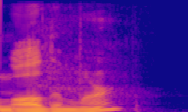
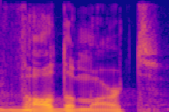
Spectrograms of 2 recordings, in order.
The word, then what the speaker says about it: Waldemar: Waldemar? – Not Voldemort.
